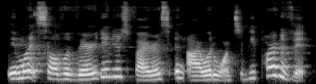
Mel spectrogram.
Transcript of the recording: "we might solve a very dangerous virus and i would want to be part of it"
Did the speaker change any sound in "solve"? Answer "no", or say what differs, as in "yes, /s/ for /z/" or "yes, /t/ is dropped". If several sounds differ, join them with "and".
no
